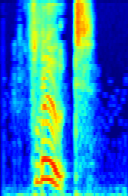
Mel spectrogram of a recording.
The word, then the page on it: flute: British English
